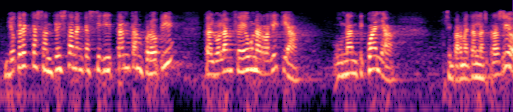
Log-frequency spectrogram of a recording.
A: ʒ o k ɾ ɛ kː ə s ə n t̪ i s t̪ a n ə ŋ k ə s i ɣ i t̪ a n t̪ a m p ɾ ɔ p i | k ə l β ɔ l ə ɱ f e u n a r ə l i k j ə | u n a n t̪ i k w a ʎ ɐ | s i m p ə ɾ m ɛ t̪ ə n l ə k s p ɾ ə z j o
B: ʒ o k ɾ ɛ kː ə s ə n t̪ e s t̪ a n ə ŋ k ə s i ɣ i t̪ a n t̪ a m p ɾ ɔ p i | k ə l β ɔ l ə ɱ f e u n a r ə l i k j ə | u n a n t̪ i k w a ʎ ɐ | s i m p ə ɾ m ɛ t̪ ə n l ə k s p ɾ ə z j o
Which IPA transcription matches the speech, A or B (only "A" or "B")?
B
